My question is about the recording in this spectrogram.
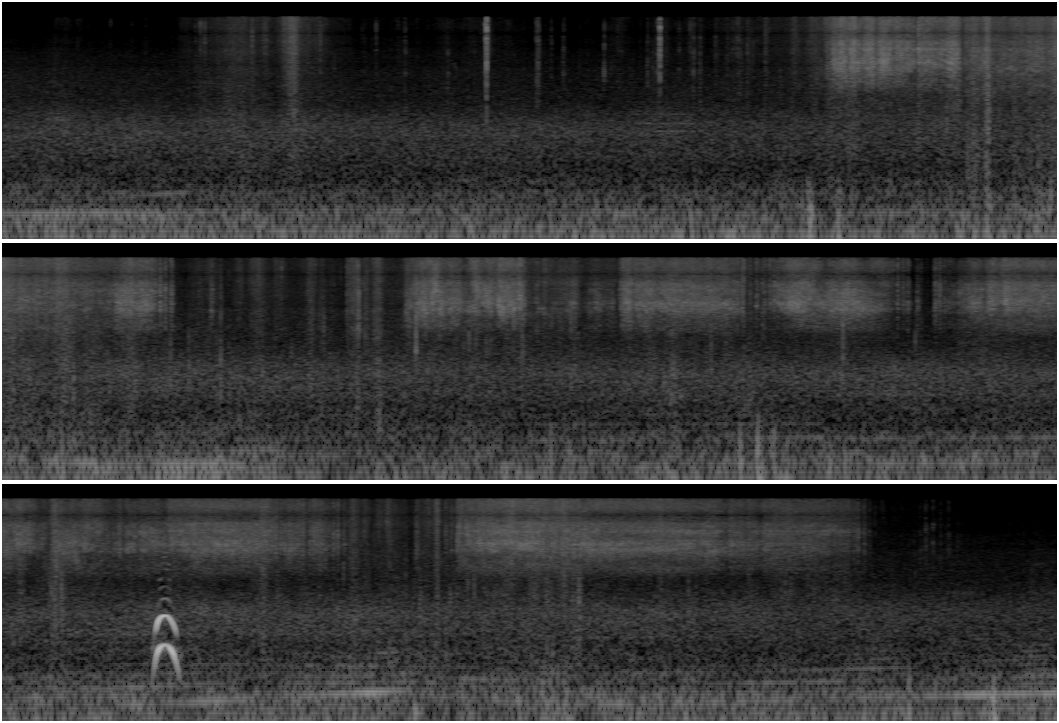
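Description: Western diamondback rattlesnake buzzing its rattle while pinned under a stick, a defensive warning. The high buzz starts a few seconds in and comes in long bouts with short breaks. A brief squeak comes about two-thirds of the way through.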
